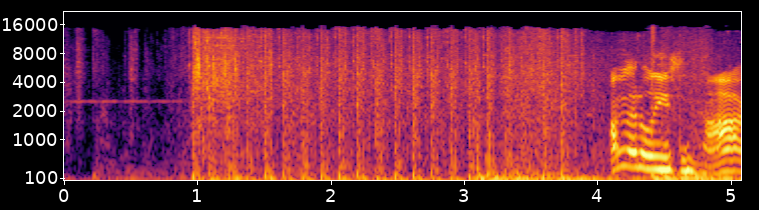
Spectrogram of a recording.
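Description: A gun fires rapid shots in quick bursts.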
